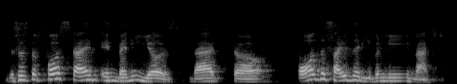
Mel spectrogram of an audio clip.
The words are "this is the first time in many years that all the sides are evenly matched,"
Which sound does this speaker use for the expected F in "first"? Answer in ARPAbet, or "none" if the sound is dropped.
F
